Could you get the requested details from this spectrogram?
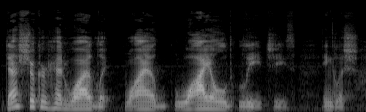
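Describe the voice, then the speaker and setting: In a slow, slightly bright, mid-range voice with lively intonation, a channel host reads a fan story aloud and reacts to it. He is amused, laughs at the text, and frequently stumbles while commenting casually.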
